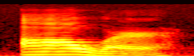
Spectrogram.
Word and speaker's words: hour: For example, the word hour. You see how we write it? Hour. It starts with a H. But we do not pronounce this H. We say hour.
